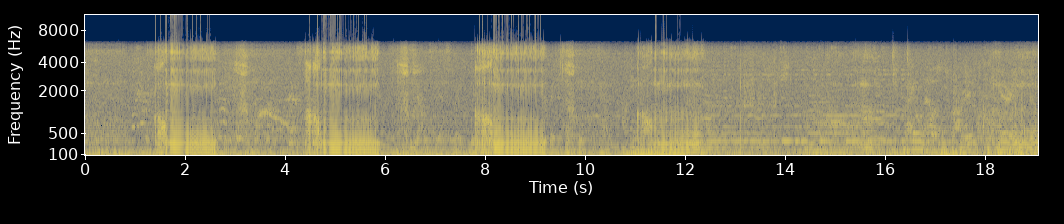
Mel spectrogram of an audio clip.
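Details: Adult man sleeping after about 32 hours without sleep, snoring heavily: deep, loud, rattling snores lasting one to two seconds each, with faint talk and room noise in the background.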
